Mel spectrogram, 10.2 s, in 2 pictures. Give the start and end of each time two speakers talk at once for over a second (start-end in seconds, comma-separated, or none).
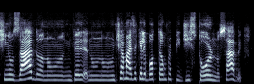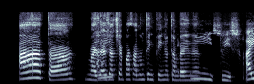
none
